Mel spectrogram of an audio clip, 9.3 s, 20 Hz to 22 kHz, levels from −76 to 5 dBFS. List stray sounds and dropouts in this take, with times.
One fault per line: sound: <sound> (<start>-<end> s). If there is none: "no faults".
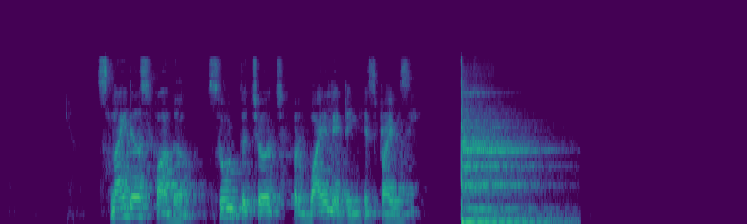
sound: thud (5.8-7.3 s)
